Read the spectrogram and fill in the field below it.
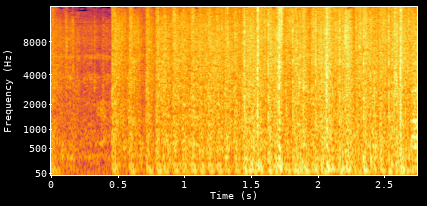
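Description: Dense, rapid gunfire from an Uncharted 4 multiplayer match erupts abruptly and continues loud and overlapping, with a player's voice mixed in.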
